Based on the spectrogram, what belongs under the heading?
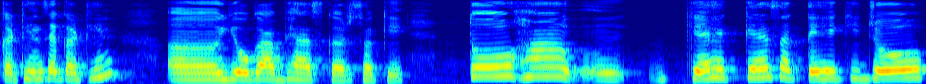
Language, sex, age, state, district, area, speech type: Hindi, female, 18-30, Madhya Pradesh, Betul, urban, spontaneous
